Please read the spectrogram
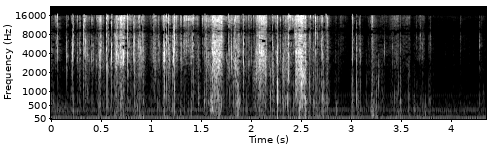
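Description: Foil Pokémon booster pack wrapper crinkling as it is opened, dense crackling that dies down about three seconds in.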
